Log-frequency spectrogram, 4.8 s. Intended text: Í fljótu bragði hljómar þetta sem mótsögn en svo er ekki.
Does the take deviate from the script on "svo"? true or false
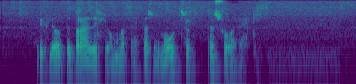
false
